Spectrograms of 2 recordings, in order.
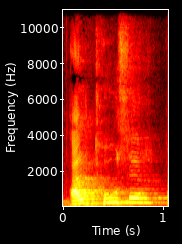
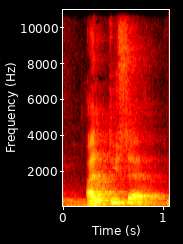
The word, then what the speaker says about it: Althusser: Sí, Althusser, pronunciado a la alemana, pues un apellido. Es judío con un apellido alemán, seguramente era de Alsacia. Louis Althusser, sí. Althusser, dicen los franceses, que afrancesan todo.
